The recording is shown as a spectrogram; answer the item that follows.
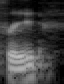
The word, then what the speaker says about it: Fried: max free or fried i like to call them fried but i think it's pronounced free max free comes out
